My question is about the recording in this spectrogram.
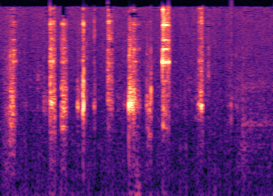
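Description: A quick run of light clicks and clinks, about eight or nine in a second, with one duller knock among them: small hard objects being handled.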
